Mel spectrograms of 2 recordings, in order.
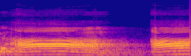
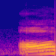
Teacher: এই সারিও বিবৃত, এই সারিটাও বিবৃত, দুটো এই খোলা, খোলা, কিন্তু একটু পার্থক্য আছে। একটা বেশি খোলা আর একটা কম খোলা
